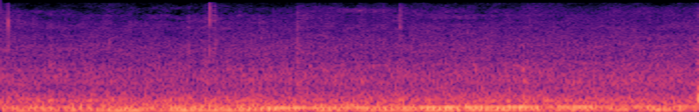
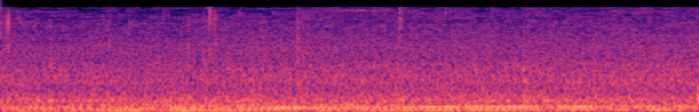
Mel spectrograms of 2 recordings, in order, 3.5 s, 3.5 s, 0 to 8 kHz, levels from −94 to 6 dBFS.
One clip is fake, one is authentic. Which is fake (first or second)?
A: first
